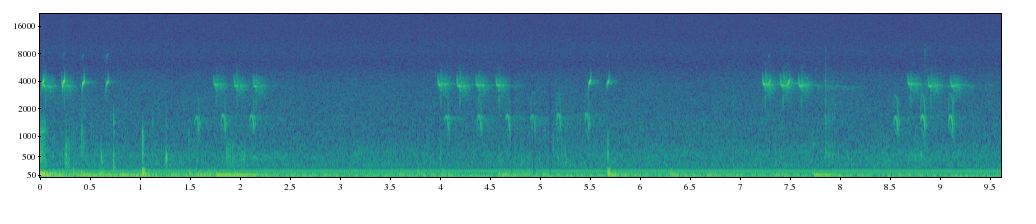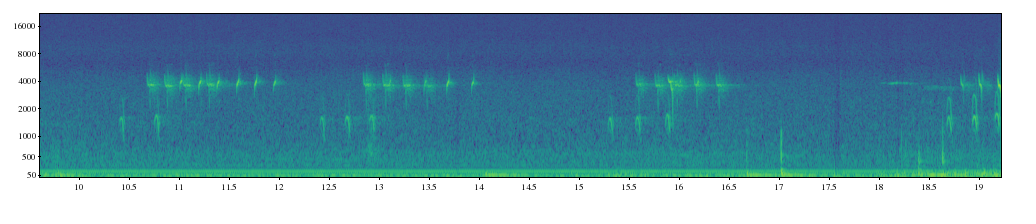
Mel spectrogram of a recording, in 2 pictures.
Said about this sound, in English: Wild bird, back to the decoy.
